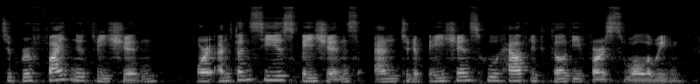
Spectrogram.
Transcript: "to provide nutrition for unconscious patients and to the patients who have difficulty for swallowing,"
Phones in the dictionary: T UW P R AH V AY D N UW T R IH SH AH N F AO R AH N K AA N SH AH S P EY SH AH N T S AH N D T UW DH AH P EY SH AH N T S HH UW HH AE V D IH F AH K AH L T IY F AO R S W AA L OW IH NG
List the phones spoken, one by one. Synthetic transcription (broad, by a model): T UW P R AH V AY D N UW T R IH SH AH N F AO R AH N K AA N S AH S P EY SH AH N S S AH N T UW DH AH P EY SH AH N T S HH UW HH AE V D IH F AH K AH L T IY F AO R S W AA L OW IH NG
